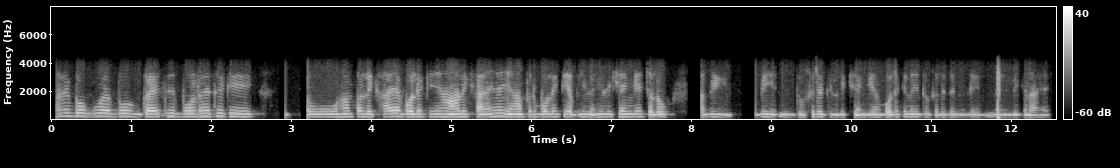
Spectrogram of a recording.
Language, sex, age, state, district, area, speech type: Hindi, female, 30-45, Uttar Pradesh, Prayagraj, rural, conversation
